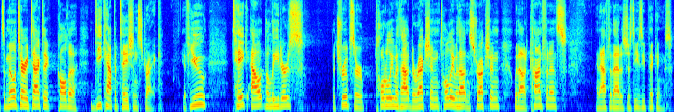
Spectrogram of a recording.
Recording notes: Audio from the Act Like Men Conference in Northern Colorado, October 23 - 24th, 2015.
